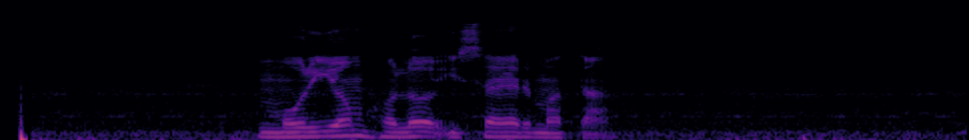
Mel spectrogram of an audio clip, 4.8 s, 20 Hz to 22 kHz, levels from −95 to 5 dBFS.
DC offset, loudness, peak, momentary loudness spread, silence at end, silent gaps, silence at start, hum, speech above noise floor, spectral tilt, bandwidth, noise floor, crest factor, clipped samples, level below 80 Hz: under 0.1%; -59 LUFS; -32 dBFS; 8 LU; 0 s; none; 0.1 s; none; 19 dB; -5.5 dB/octave; 11 kHz; -78 dBFS; 28 dB; under 0.1%; -66 dBFS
